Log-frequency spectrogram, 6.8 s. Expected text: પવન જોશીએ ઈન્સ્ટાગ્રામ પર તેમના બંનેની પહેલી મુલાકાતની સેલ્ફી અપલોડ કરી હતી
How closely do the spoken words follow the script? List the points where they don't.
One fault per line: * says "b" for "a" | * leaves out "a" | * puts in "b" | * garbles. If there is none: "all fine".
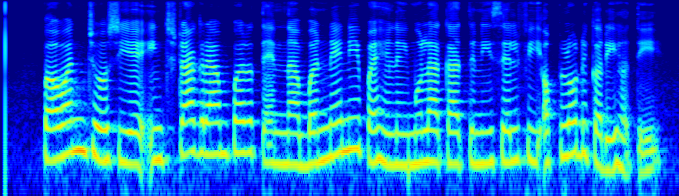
all fine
